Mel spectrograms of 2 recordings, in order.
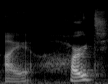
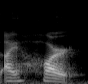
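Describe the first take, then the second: First: The final T is released audibly. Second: The final T is held without release. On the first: The speaker calls it wrong. "So I'm not saying I heart you" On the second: The speaker calls it right. "heart with an unreleased T"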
